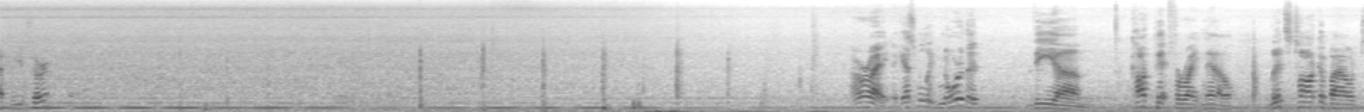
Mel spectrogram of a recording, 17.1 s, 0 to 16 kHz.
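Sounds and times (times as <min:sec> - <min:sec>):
steady low hum: 0:00.0 - 0:17.0
footsteps on steps and floor: 0:02.1 - 0:10.4.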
